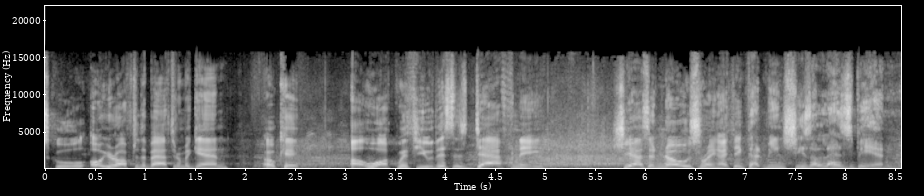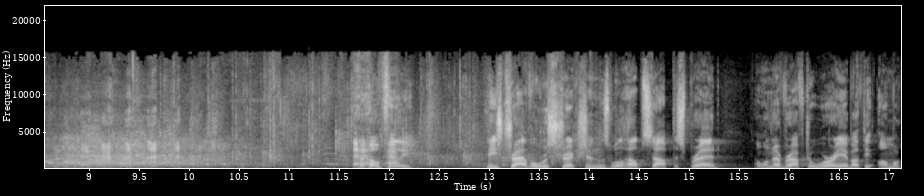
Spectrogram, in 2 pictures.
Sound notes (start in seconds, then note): 12.0 laughter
